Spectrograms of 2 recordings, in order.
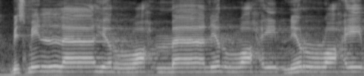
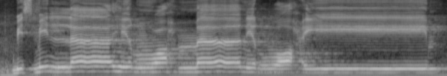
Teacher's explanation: Bismillahirrahmanirrahim nirahim digetarkan lidah maka itu kurang fasih bacaan yang fasihnya ro yang bersabdu tak digetarkan lidah ya disembunyikan getaran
